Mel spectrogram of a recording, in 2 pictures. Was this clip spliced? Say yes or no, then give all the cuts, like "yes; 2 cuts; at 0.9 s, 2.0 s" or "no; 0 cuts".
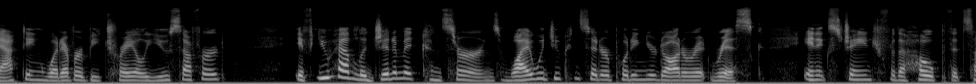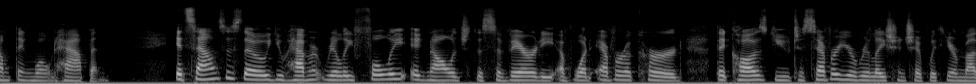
no; 0 cuts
